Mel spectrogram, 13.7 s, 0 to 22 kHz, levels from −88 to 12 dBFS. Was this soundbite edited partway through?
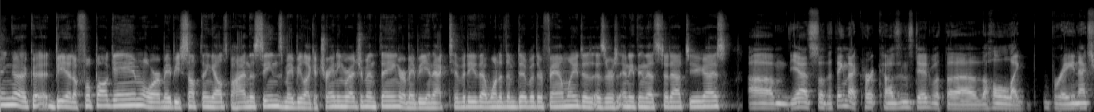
no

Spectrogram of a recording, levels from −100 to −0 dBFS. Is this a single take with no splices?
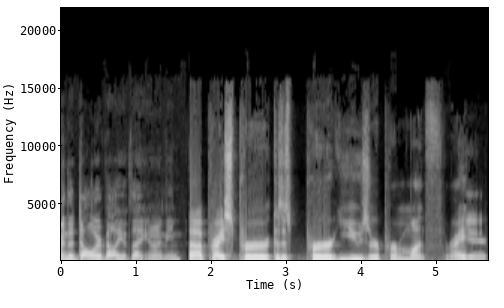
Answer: no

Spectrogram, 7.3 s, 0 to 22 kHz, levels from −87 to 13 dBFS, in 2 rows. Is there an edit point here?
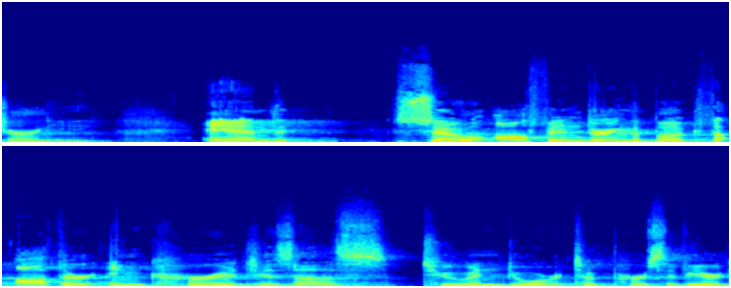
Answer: no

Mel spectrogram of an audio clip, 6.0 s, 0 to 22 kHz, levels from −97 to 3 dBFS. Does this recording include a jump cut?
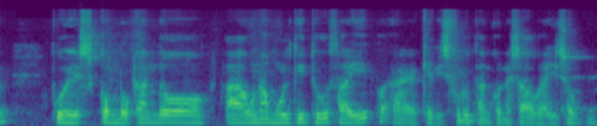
yes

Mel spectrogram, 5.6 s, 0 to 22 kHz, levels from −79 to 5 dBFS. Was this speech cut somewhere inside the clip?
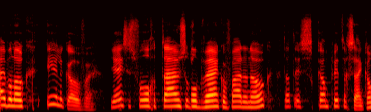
yes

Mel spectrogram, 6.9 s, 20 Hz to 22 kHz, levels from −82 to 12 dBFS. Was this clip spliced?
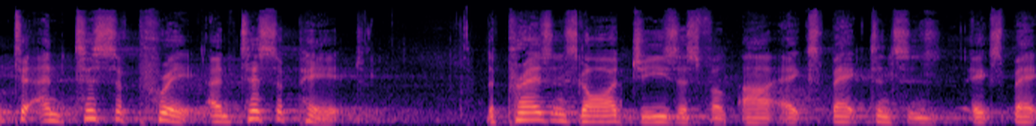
yes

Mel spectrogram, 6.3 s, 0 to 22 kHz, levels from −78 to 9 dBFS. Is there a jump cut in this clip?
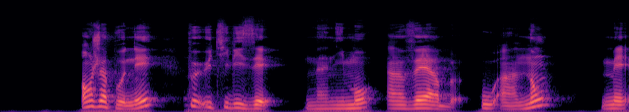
yes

